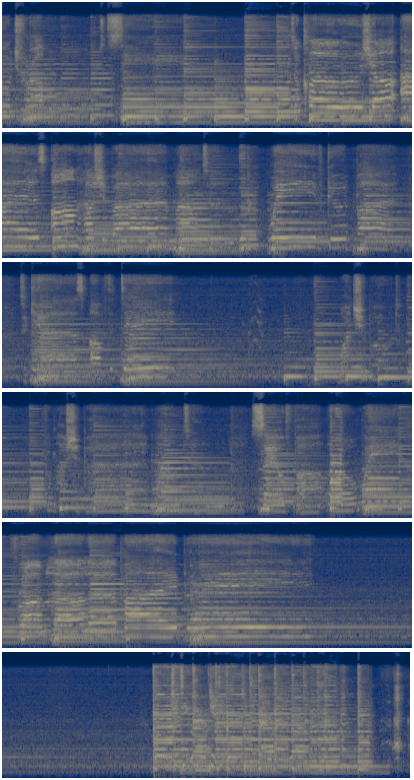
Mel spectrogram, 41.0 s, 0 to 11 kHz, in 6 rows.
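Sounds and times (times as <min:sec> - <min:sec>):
person singing: 0:00.0 - 0:03.6, 0:04.5 - 0:16.8, 0:21.1 - 0:32.6, 0:36.7 - 0:40.9
acoustic guitar strumming chords: 0:00.0 - 0:40.9.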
